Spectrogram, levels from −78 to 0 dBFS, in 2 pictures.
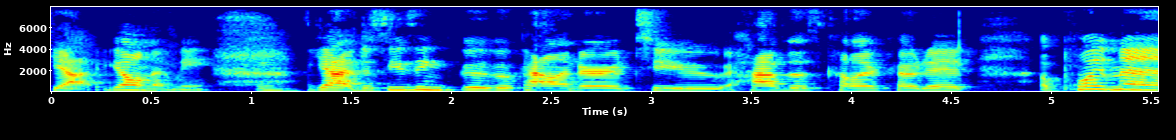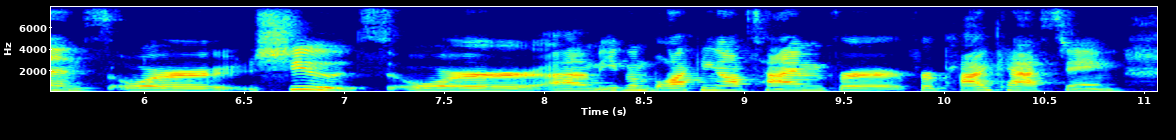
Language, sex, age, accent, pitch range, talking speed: English, female, 20-39, American, 190-235 Hz, 135 wpm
